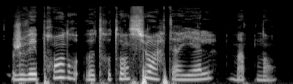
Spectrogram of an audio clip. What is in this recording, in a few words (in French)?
"tension arterielle", French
